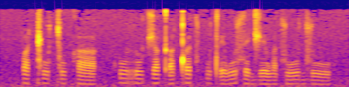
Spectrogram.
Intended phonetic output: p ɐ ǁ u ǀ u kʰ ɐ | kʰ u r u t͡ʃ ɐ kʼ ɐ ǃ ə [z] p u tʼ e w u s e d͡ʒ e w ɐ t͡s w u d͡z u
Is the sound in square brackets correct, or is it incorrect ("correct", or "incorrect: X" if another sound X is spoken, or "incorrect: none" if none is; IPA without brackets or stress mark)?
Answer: incorrect: t͡s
